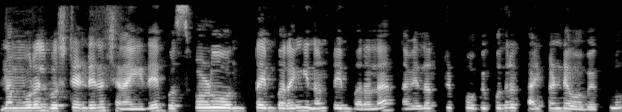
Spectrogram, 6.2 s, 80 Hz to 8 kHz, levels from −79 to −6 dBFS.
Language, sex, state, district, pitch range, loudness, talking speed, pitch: Kannada, female, Karnataka, Mysore, 180-210 Hz, -16 LUFS, 185 wpm, 195 Hz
